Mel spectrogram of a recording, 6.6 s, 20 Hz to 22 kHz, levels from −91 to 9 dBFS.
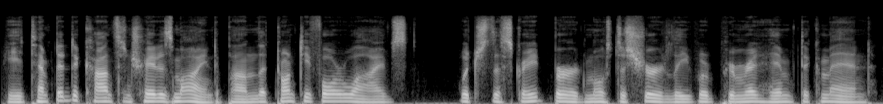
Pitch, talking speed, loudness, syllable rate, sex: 120 Hz, 200 wpm, -18 LUFS, 5.7 syllables/s, male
